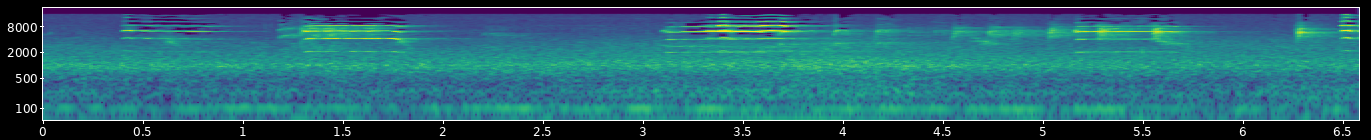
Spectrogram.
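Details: In the town of Martin at dusk, young Long-eared Owls whistle persistently from the trees: shrill, overtone-laden squeaks repeated in short clusters about every two seconds, with a low steady hum and faint music behind.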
